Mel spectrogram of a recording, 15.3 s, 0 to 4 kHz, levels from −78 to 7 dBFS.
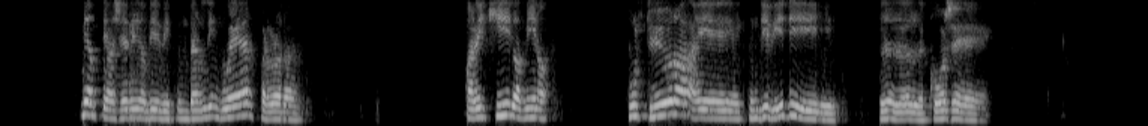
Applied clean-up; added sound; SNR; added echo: neural mask model DeepFilterNet 3.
